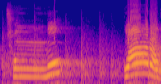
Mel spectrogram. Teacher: 그럼 총무과라고 발음하면 뒷말에 지금 예사소리가, 안 울림 예사소리가 된 소리로 발음되는 거죠. 사이소리 현상이 일어났습니다.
